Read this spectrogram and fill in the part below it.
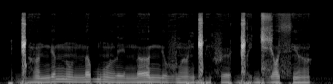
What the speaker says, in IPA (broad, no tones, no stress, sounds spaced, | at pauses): ɡ͡ǁ ə̃ː nʲ ə n ũ n ə b ũ l i n əː nʲ u v ə̃ː ɡ͡ǁ ĩ f ʏ ɡ͡ǁ ɪ d͡ʑ ʌ sʲ ə̃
